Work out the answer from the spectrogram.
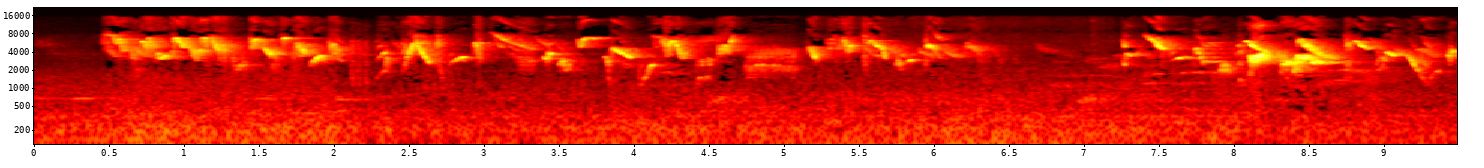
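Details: Recorded in 2021, an older black-throat sings in spaced bursts of rapid high twittering, about three notes a second, with brief quiet gaps and a louder, busier outburst near the end.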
